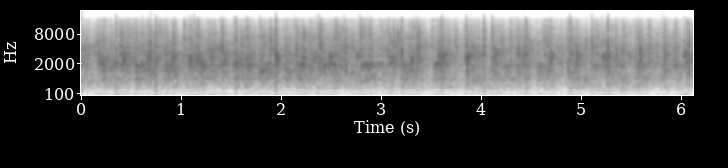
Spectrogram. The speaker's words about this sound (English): Also, let's take a moment and have all of our veterans stand up and let's give them a thunderous applause of gratitude and appreciation. Will all the veterans stand up? Let's applaud them.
